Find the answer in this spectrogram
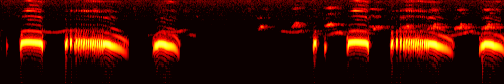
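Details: Spotted dove decoy calling in a paddy field: two quick cooing phrases, each a short hoot, a longer vibrating coo sliding downward and a closing drooping note, separated by a brief pause.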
